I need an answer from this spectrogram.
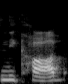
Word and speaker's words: niqab: You have the niqab, which is niqab, as I pronounced in English, because there's no letter q.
